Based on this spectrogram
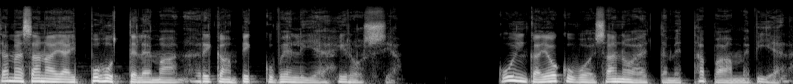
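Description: In a very clean recording with a silent background, a man with a medium pitch speaks at a very slow pace, his dark, mellow tone calm and his intonation lively. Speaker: audiobook author-reader. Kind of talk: literary audiobook reading, memoir narration. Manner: calm, measured, reflective storytelling pace.

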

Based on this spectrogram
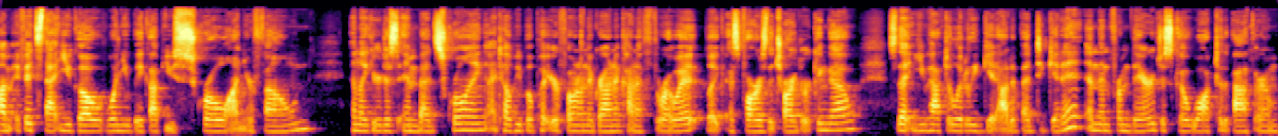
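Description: A woman speaks very fast at a fairly low pitch, her intonation fairly even. Her voice is somewhat breathy. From US Midwest. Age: 20s. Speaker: habit and routine coach. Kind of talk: casual chat.

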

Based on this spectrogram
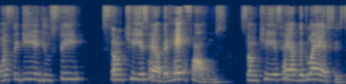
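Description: With an Alabama accent, a woman with a high pitch and a bright, sharp tone speaks at a fairly slow pace with lively intonation. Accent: Southern US (Alabama). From US South, Birmingham, Alabama. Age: young. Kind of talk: interview.

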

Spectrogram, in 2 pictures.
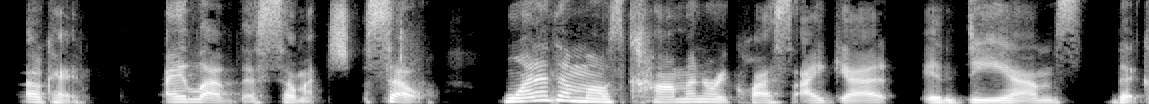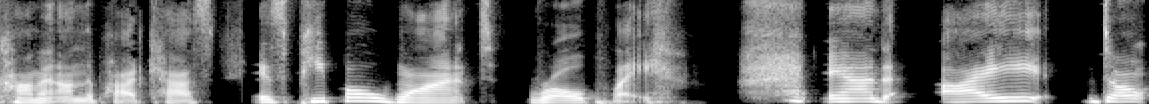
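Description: Over a quiet background, a woman with a plain, everyday voice talks at a medium pitch and a fairly slow pace with lively intonation, the sound dry and close with no echo. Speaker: podcast host and portrait photographer. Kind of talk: interview conversation.

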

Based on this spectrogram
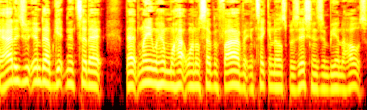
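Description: Captured in a very clean recording with a silent background, the voice has an American accent and ordinary pitch variation. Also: man. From Detroit, Michigan. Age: 20s. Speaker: podcast host. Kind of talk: casual chat. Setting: studio. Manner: animated.

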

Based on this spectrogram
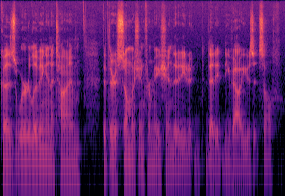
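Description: A man speaks in an American accent. His pitch is very deep and low, and his intonation is monotone and flat. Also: fairly quick pace. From Texas, Belton. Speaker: photographer and author. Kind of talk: casual chat.

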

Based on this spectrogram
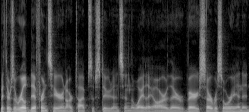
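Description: At a very fast pace and with hardly any pauses, a man speaks in a fairly low pitch and a monotone, flat intonation, in a very clean recording with a silent background. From Tennessee. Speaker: professor. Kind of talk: casual chat.

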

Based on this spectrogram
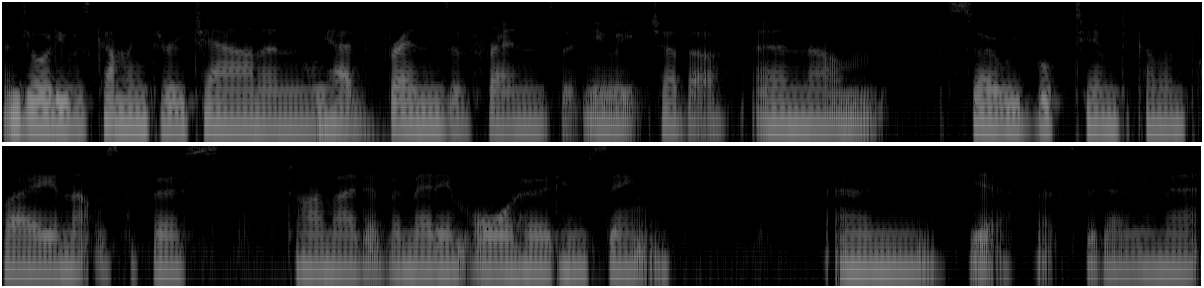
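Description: With an Australian accent, a woman speaks at a moderate pace in a fairly low pitch, her dark, mellow tone held in monotone, flat intonation. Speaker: music producer and singer. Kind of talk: casual chat. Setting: outdoors, backyard hut.

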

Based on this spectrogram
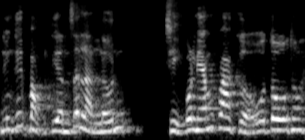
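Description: A woman speaks with a high pitch. Her pitch varies an ordinary amount. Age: 50s. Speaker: course participant. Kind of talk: personal testimony. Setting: video call. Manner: formal, polite.

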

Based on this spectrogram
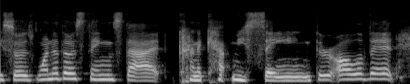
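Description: At a medium pitch, a woman speaks with a slight Upper Midwest accent. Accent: slight northern US (Upper Midwest). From Milwaukee, Wisconsin. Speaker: business owner, podcast co-host. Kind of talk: casual chat.

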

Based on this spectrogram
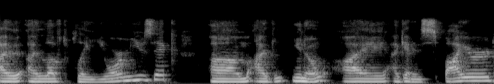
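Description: A somewhat breathy, medium-pitched man at a fairly slow pace, with ordinary pitch variation. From Montreal, Canada. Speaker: music podcaster and guitarist. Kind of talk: improvised comedy. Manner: halting.

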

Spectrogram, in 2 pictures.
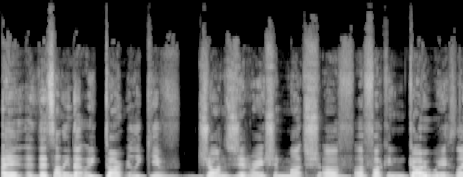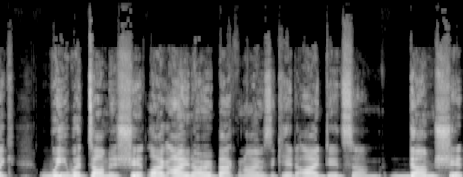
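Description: With an Australian accent, a man speaks at a moderate pace and medium pitch, his intonation lively. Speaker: podcast host. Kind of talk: casual chat.

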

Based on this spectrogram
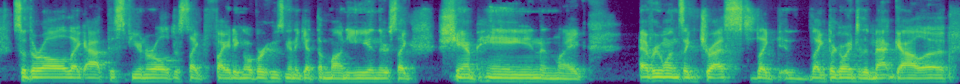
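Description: Flat and monotone, a man's very deep, low voice carries audible room echo. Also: fairly quick pace. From Newfoundland, Canada. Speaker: filmmaker and actor. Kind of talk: interview. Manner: frequent laughter and fillers.

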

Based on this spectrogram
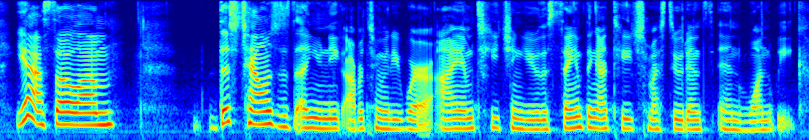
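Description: In a normal speaking voice, a woman with an American accent talks at a moderate pace and fairly low pitch with ordinary pitch variation, on a very clean recording with a silent background. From New Jersey. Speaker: real estate investor. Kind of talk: interview.

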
